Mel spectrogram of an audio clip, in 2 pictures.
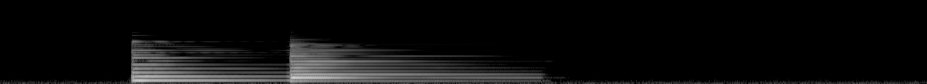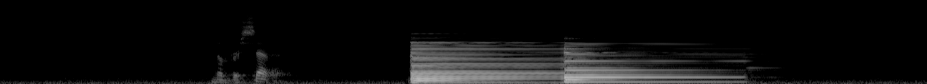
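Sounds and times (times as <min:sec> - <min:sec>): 
musical intervals: 0:01.3 - 0:05.4, 0:13.4 - 0:16.8.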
